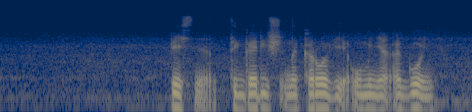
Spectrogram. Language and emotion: Russian, neutral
